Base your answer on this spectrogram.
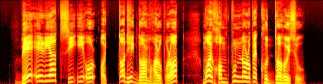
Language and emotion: Assamese, angry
